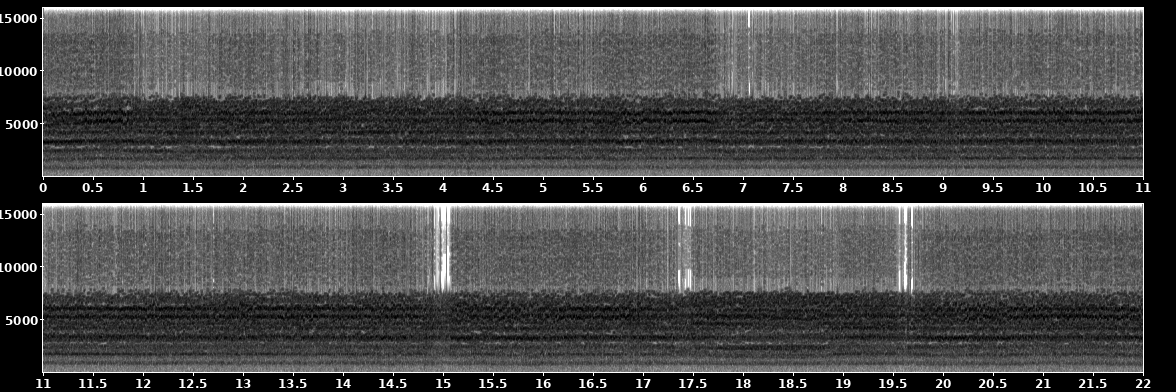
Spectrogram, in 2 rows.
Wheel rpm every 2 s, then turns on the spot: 220, 230, 230, 230, 230, 230, 230, 220, 220, 220, 220.
none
